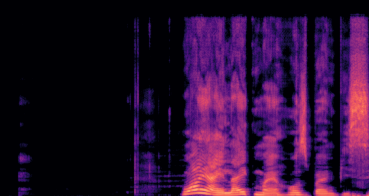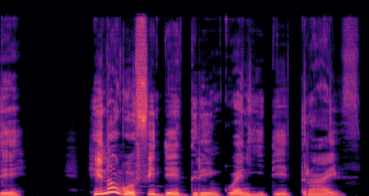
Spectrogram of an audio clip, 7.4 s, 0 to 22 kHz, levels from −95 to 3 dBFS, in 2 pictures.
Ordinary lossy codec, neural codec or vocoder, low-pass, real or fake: none; vocoder, 48 kHz, 128 mel bands, Vocos; none; fake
